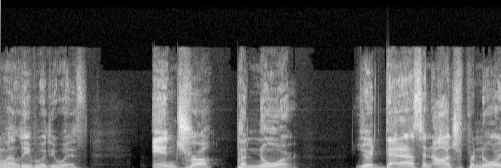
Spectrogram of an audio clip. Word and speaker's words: intrapreneur: I'm here with the intropreneur. Entrepreneur again. I said it right. Intro. Yes. Intrapreneur. Again. Yo, my people, don't forget this line. Ready? My last thing I'm gonna leave with you with. Intrapreneur.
